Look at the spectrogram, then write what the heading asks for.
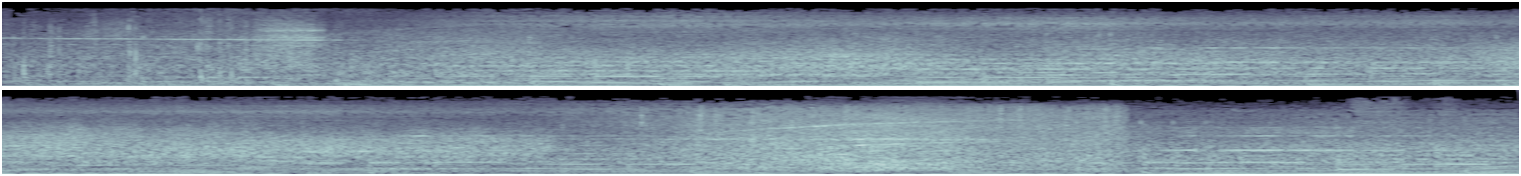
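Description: A car drives along on a long trip, giving a steady low engine drone and road rumble that holds at an even level throughout, with no talk.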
